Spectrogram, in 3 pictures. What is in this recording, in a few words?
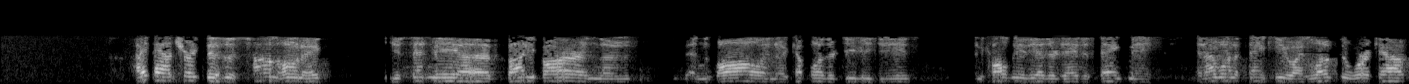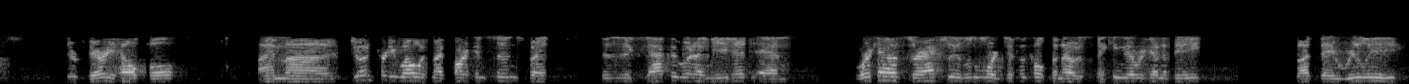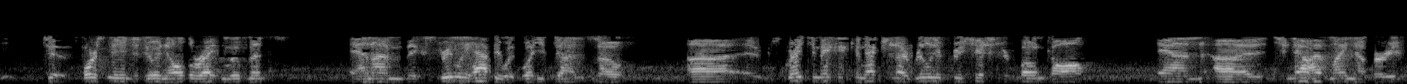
voicemail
